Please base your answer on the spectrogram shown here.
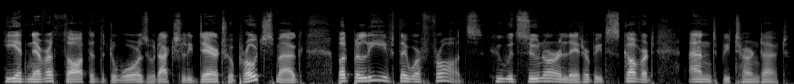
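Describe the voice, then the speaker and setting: A male audiobook reader narrates a storybook expressively. His voice sits at a medium pitch, and the sound is dry with little room around it. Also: normal speed, a bit bright, no echo.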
